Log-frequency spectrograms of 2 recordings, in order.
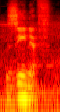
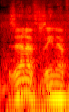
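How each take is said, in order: First: Zenith as ZEE-nith, long ee. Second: Zenith as ZEN-ith, short e first. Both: Shown as a demonstration. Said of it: "however you pronounce it".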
